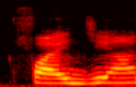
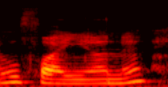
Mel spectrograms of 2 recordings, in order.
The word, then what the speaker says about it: फाहियान: और ये रिकॉर्ड तो फाहियान का था, फाइजियान नहीं पढ़ा जाता, इसकी जो प्रोनाउंसिएशन है वो फाहियान है।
